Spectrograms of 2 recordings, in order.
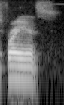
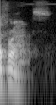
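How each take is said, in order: First: "France" with a short A, like the country in American English; France as it is spelled. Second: "France" with an open AH, like "Frahnce". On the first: Showing how his written name reads, "France" with the A of "dance". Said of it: "I know it says France". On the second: Introducing himself to podcast viewers, "France" said as Frahnce. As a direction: say "France" as "Frahnce", rhyming with "nonce". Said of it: "it's pronounced". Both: Shown as a demonstration.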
